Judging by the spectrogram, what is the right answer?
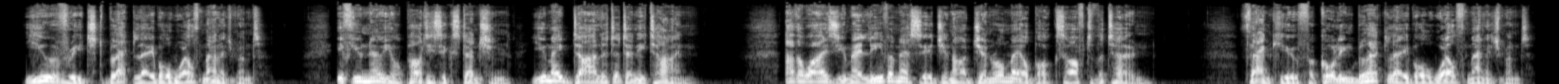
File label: British Male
